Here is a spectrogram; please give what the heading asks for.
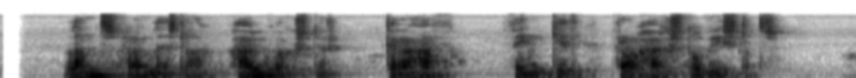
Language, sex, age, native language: Icelandic, male, 30-39, Icelandic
